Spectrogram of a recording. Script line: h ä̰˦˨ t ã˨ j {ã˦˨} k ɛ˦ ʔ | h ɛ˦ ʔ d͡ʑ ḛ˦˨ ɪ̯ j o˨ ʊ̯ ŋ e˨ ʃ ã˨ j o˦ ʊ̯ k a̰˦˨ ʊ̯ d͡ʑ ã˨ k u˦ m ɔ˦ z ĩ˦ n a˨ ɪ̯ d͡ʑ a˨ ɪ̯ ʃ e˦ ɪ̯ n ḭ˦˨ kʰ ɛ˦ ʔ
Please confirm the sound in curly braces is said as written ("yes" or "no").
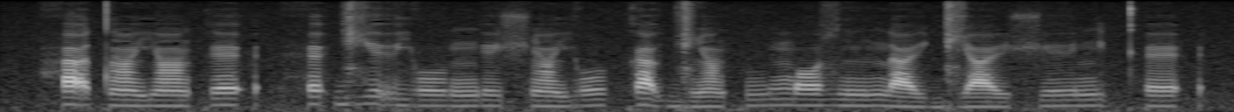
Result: no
